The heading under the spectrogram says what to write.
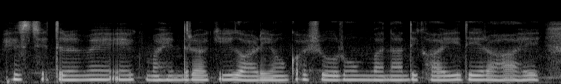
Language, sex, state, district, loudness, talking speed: Hindi, female, Maharashtra, Aurangabad, -24 LUFS, 140 wpm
